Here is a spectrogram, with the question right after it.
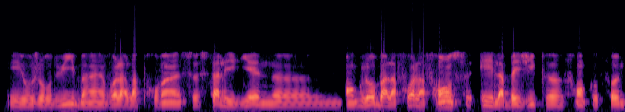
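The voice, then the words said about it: Belgian French accent. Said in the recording (French): “Vous entendez peut-être à mon accent que je suis euh, pas parisien, je suis belge.”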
